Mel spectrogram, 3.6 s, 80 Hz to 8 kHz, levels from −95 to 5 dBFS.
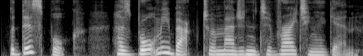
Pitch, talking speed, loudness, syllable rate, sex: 190 Hz, 180 wpm, -18 LUFS, 5.7 syllables/s, female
